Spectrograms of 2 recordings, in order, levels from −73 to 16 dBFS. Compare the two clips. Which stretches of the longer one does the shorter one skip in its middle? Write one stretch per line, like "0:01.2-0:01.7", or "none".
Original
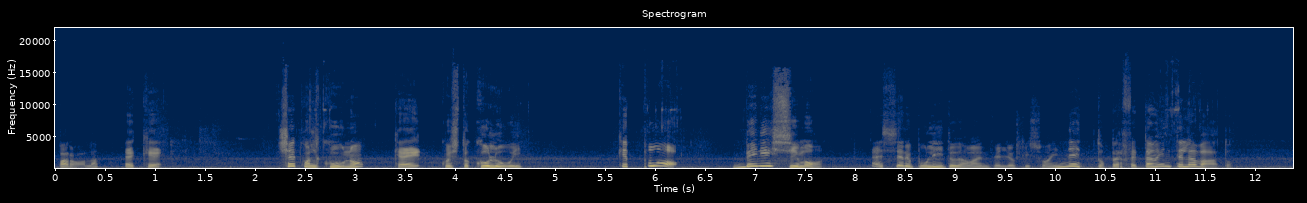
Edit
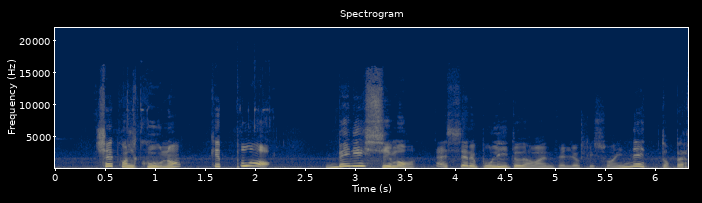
0:03.2-0:05.4
0:07.8-0:08.0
